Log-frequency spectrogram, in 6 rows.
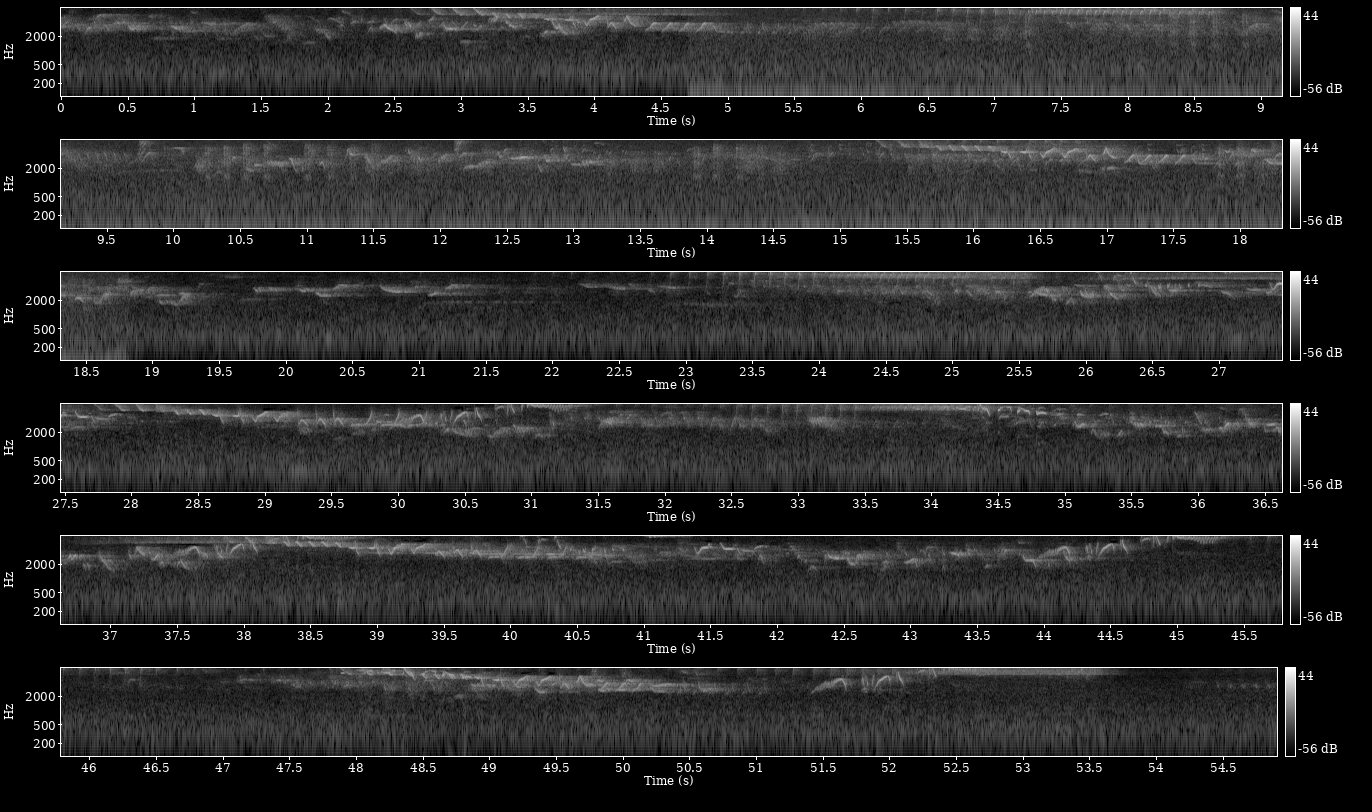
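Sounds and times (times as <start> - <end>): songbirds singing: 4.7 - 18.9.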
